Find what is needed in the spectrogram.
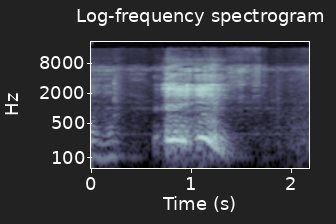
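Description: A man clears his throat loudly in two quick hacks, about half a second after a sung line trails off.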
